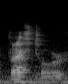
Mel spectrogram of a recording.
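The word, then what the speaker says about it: Vashtorr: I really like the changes they did to Vashtor. Is that the way you pronounce it?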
